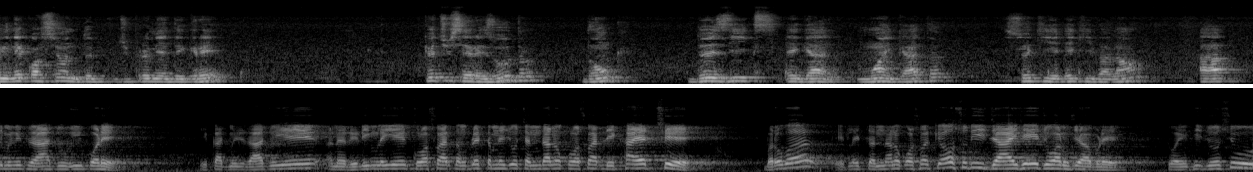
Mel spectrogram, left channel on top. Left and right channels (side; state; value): both; different; correlation 0.00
